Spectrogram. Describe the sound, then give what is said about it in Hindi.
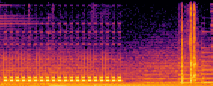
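A telephone bell rings in a rapid, trilling burst for about a second, loud, then stops, followed by a brief clatter as if the handset is picked up. “Phone की घंटी से आंख खुली।”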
